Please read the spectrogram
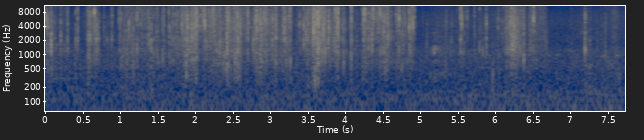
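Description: Plastic snack-bar wrappers crinkling as the packets are handled and pulled out of a canvas bag. The crinkling is dense for about the first five seconds, then thins to a few scattered rustles.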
